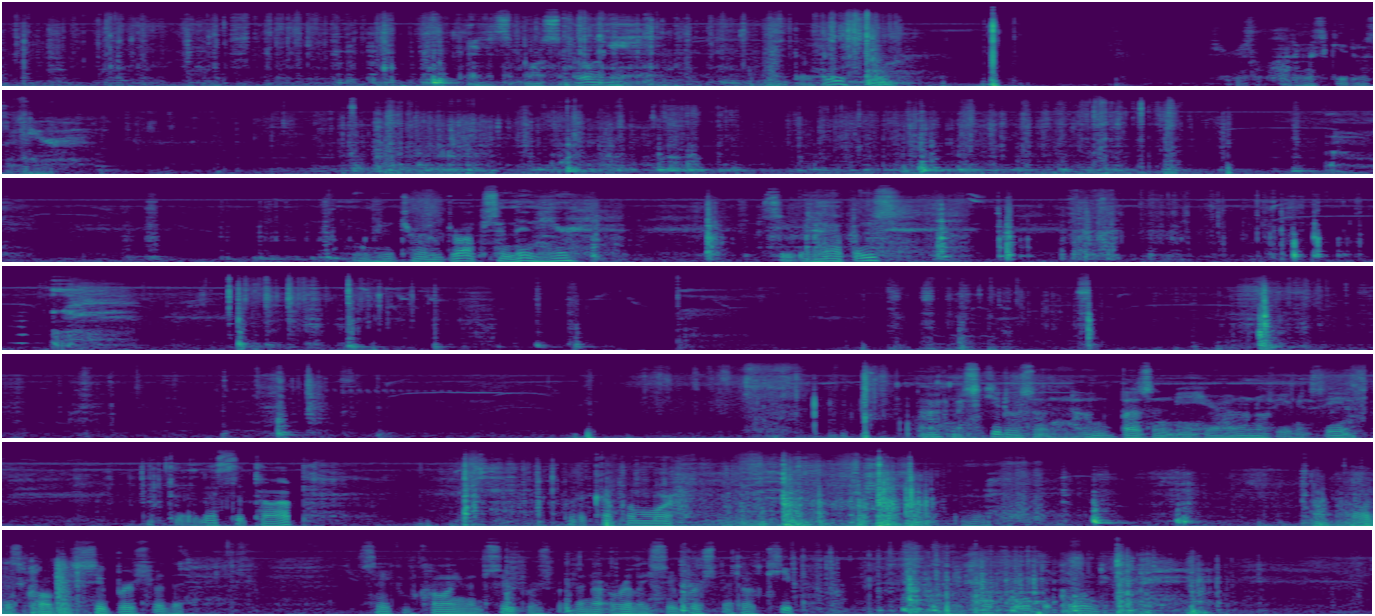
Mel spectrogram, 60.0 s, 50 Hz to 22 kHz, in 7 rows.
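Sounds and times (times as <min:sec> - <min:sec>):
knocks and scrapes on wooden box: 0:00.0 - 0:05.6, 0:09.3 - 0:25.9, 0:45.6 - 0:50.4, 0:54.5 - 0:59.2
rustling and rubbing: 0:00.0 - 0:05.7, 0:08.7 - 0:26.0, 0:45.5 - 0:52.0.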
